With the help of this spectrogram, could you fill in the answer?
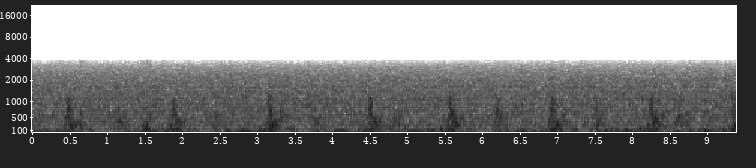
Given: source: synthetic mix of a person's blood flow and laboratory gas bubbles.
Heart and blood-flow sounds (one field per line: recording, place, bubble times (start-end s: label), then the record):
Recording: Doppler ultrasound of blood flow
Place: precordium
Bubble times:
0.62-0.71 s: bubbles
1.44-1.60 s: bubbles
From the record:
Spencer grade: 1 (occasional bubble signal discernible with the cardiac motion signal, with majority of cardiac periods free of bubbles)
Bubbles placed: only in the low amplitude regions of the cardiac cycle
